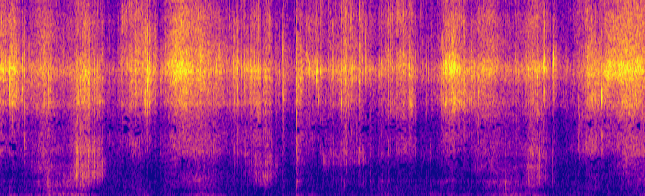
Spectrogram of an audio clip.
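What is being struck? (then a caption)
Small soap flakes. A pile of small, solid, dry yellow soap flakes on a pink surface is crushed and rubbed between both palms and fingertips, while the gold-wrapped soap cubes nearby stay untouched. It makes a quiet, steady, bright crunching and crinkling, with gentle swells as the flakes are ground together.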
